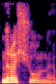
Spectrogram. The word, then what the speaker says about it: наращённые: ресницы какие будут наращённые наращённые Ольга Спасибо вам огромное за то что знаете как это действительно правильно произносить наращённые ресницы петля за петлёй Да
